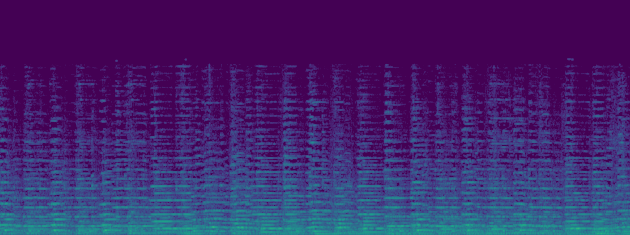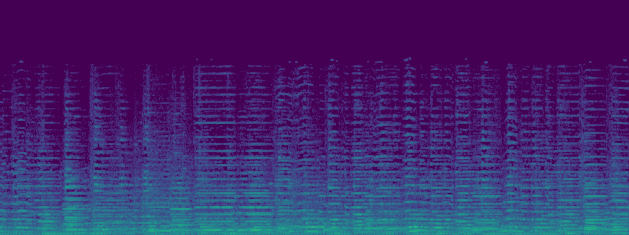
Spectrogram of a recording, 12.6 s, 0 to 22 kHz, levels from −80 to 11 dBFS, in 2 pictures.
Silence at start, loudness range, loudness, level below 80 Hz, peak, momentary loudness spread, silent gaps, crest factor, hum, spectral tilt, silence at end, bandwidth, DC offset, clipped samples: 0 s; 2 LU; -28 LUFS; -58 dBFS; -12 dBFS; 4 LU; none; 16 dB; none; -4 dB/octave; 0 s; 16.5 kHz; under 0.1%; under 0.1%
